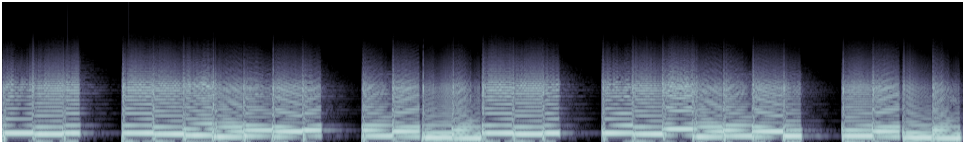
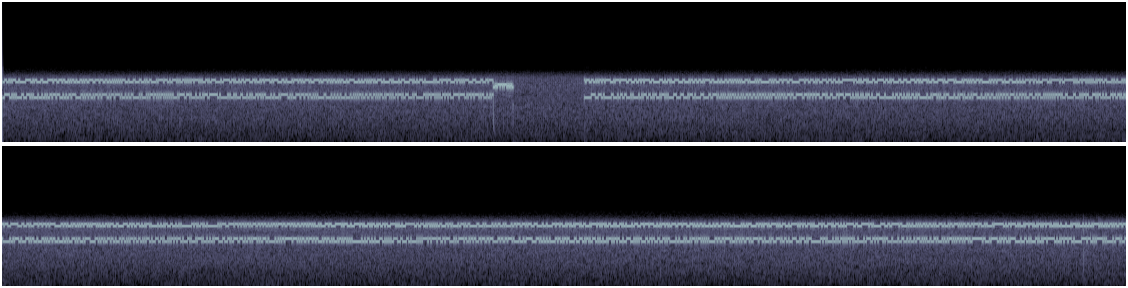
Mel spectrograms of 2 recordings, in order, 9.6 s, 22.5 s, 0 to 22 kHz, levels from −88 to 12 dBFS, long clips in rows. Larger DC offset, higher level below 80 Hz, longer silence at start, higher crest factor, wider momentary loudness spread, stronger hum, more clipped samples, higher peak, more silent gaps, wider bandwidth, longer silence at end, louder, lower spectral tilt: first, 1% vs under 0.1%; first, -24 dBFS vs -74 dBFS; about the same, 0 s vs 0 s; about the same, 8 dB vs 8 dB; about the same, 4 LU vs 2 LU; neither; neither; first, 0 dBFS vs -12 dBFS; neither; first, 5.4 kHz vs 3.5 kHz; about the same, 0 s vs 0 s; first, -10 LUFS vs -18 LUFS; first, -10 dB/octave vs 3.5 dB/octave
